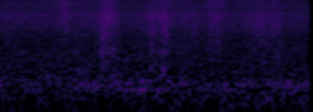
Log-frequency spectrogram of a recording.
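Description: Near silence, with a few faint soft rustles and ticks of cotton fabric scraps and pins being handled.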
